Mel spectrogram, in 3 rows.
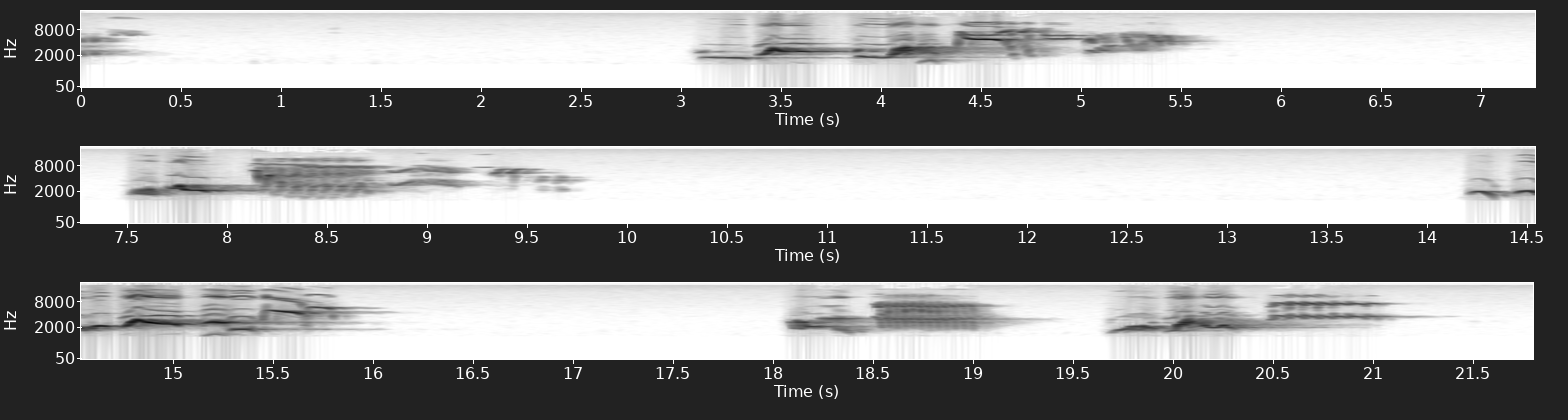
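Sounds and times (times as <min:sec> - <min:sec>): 
common blackbird song: 0:00.0 - 0:00.4, 0:03.0 - 0:05.7, 0:07.5 - 0:09.9, 0:14.2 - 0:16.2, 0:18.1 - 0:21.5.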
